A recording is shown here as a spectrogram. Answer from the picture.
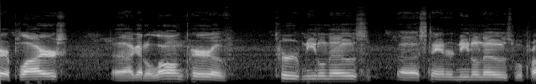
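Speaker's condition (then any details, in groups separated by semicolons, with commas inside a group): No condition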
